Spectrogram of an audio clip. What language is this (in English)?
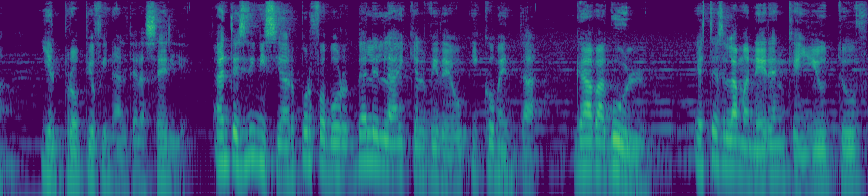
Spanish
